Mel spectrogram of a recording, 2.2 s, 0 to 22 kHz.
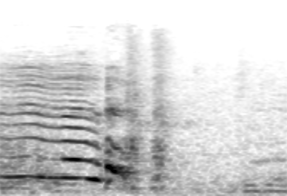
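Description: A 9-month-old baby boy crying: one long cry held at a steady pitch that breaks off about a second in, then quieter.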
